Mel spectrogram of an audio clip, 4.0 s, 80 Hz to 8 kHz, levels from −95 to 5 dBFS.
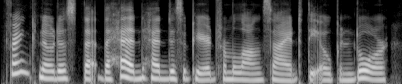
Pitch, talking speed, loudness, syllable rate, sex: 215 Hz, 180 wpm, -19 LUFS, 5.7 syllables/s, female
